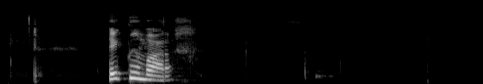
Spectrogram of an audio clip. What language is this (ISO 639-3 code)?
fry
